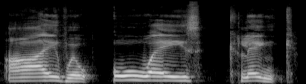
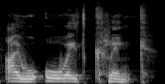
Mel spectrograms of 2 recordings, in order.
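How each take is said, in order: First: Very slow, raised, word by word; defiant declaration. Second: Slow, measured vow; deliberate declaration. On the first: Insisting after being told it's common, drawn-out defiance. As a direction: proclaim each word separately and stubbornly. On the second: Defying William Hanson with a message, slow declaration. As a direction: say it slowly as a formal message. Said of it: "this is a message for William Hanson". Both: Real, not acted.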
